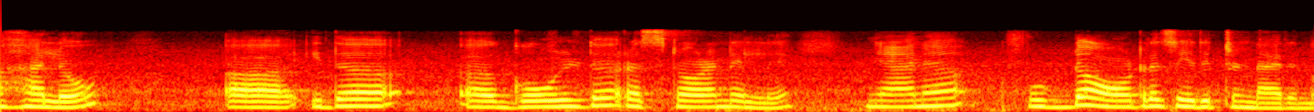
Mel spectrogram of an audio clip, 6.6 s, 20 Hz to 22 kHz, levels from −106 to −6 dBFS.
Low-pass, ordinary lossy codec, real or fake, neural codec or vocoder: 7.2 kHz; none; real; none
